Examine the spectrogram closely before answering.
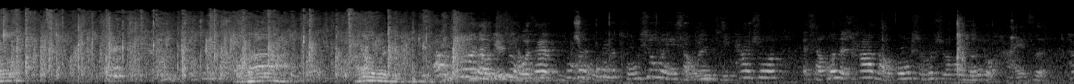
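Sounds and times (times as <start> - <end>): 
applause: 0.0 - 4.7
speech: 3.7 - 10.7.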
